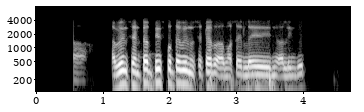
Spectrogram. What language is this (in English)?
Santali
